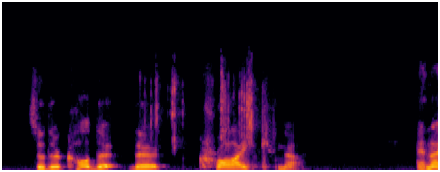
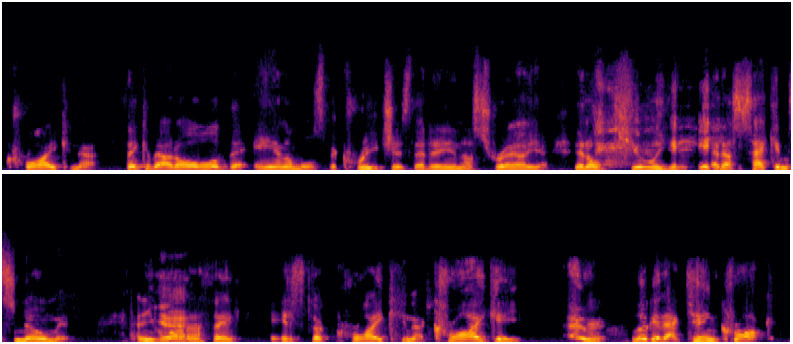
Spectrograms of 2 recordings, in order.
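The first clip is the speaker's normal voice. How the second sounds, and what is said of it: Put-on Australian accent. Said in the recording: “I can't say that without an Australian accent.”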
